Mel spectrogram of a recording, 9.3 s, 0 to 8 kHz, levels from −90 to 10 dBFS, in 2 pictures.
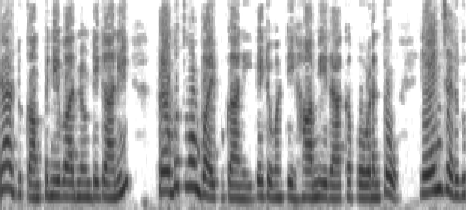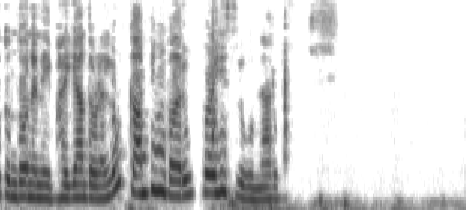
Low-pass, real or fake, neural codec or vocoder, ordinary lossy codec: none; fake; codec, 16 kHz, 8 kbps, FreqCodec, larger model; none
